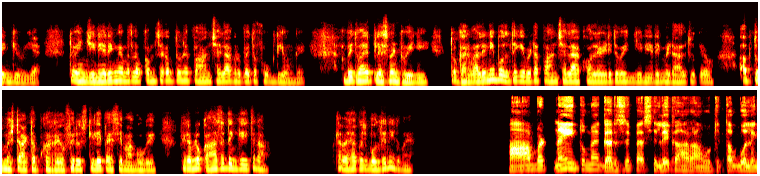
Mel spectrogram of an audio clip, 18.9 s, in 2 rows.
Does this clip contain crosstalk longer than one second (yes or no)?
no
